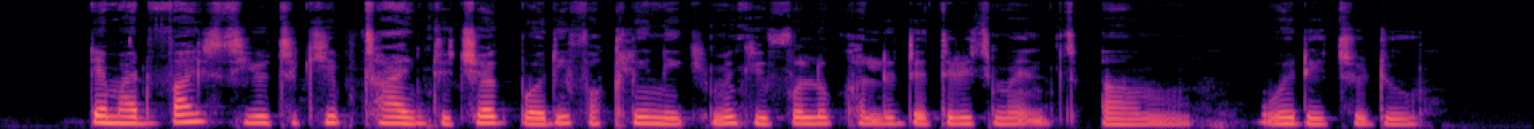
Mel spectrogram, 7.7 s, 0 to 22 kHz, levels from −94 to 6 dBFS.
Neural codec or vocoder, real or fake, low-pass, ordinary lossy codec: none; real; none; none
